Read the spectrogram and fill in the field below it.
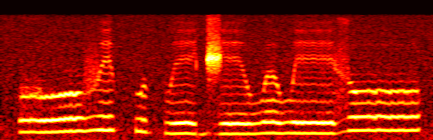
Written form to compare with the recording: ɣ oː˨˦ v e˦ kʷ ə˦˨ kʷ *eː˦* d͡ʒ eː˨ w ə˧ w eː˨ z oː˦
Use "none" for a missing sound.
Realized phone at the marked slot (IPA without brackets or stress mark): eː˨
